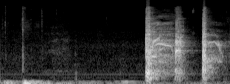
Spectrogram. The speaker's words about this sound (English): Excuse me, I'm really sorry. I still do have a very bad cough and so forth, but I'm tired of not recording.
